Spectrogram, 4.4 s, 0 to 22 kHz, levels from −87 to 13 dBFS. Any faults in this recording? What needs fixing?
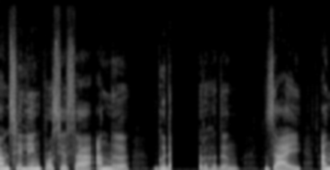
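At 2.28 s the speech cuts out abruptly. It returns at 2.67 s, about 390 ms later. The gap holds only faint mains hum, roughly 55 dB below the speech. This is an audio dropout to a faint residue. The signal was likely lost upstream while the input stayed open. Prevent it by securing the source connection and monitoring the feed for interruptions.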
